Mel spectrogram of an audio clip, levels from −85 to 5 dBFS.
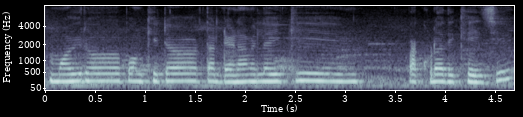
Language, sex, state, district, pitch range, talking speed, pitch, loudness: Odia, female, Odisha, Sambalpur, 215-225 Hz, 100 wpm, 220 Hz, -15 LUFS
